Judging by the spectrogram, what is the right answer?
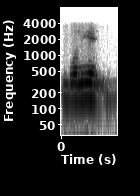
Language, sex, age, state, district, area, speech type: Hindi, male, 18-30, Uttar Pradesh, Azamgarh, rural, conversation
